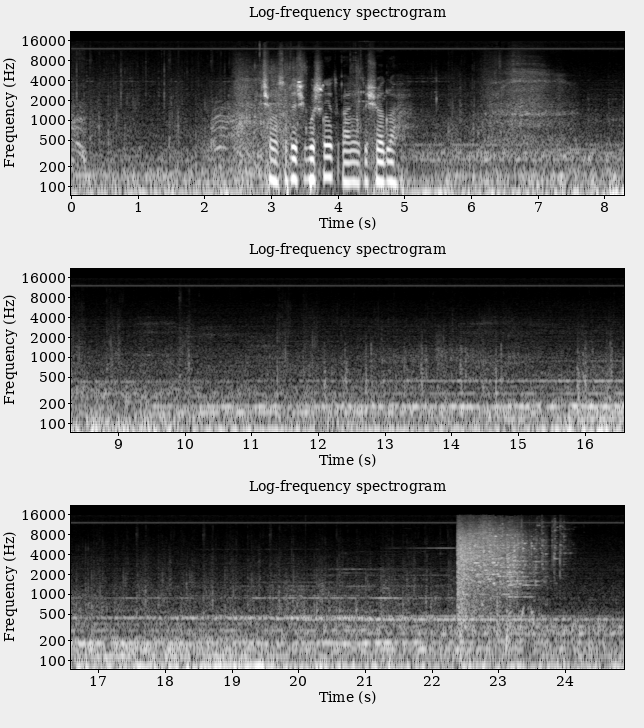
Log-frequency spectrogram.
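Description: Footsteps crunch over grass and dirt.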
